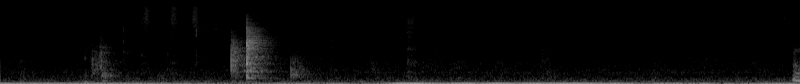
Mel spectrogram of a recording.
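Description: Graphite pencil strokes scratching across drawing paper as a circle is sketched, a few short strokes in the first three seconds and lighter ones after, over a steady low hum.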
